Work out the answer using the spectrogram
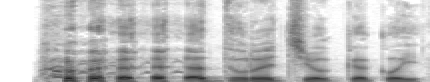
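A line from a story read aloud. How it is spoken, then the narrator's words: Laughing. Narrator (Russian): рассмеялся я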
